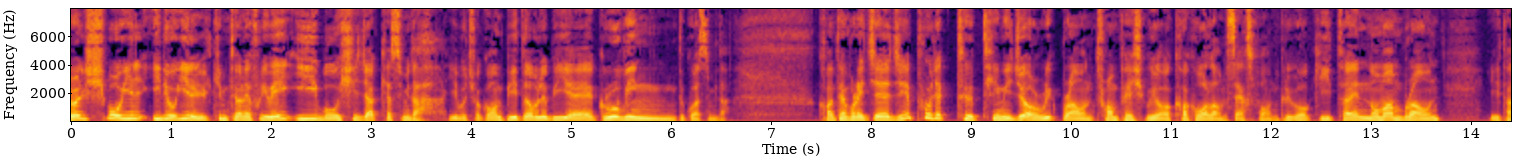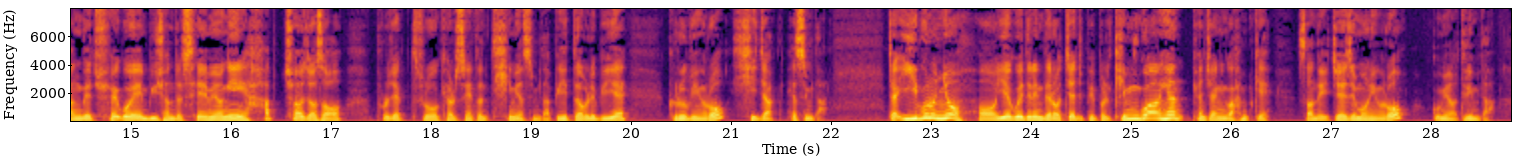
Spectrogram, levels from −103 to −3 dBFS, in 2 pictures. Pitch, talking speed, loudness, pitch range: 160 Hz, 340 characters per minute, -15 LUFS, 130-195 Hz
